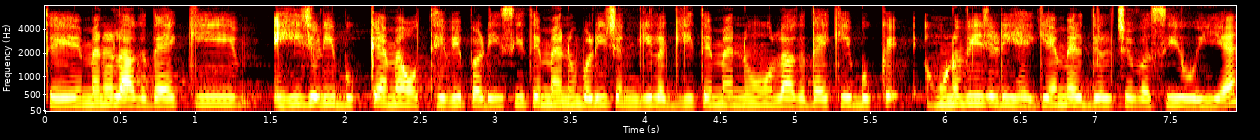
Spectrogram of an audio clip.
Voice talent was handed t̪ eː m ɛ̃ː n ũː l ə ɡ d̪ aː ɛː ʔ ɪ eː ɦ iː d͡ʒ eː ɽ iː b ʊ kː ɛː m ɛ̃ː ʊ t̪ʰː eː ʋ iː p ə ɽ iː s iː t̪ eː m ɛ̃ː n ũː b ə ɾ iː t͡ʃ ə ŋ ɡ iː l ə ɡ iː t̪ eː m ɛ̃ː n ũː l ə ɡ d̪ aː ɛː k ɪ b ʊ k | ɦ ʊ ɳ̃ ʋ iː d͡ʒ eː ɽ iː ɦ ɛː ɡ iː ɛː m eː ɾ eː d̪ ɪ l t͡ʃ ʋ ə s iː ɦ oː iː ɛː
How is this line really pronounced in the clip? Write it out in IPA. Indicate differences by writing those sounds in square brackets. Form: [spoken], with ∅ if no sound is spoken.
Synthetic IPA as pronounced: t̪ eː m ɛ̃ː n ũː l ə ɡ d̪ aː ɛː [k] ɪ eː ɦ iː d͡ʒ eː ɽ iː b ʊ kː ɛː m ɛ̃ː ʊ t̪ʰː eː ʋ iː p ə ɽ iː s iː t̪ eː m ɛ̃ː n ũː b ə [ɽ] iː t͡ʃ ə ŋ ɡ iː l ə ɡ iː t̪ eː m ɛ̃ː n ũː l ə ɡ d̪ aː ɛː k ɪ b ʊ k | ɦ ʊ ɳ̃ ʋ iː d͡ʒ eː ɽ iː ɦ ɛː ɡ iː ɛː m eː ɾ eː d̪ ɪ l t͡ʃ ʋ ə s iː ɦ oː iː ɛː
